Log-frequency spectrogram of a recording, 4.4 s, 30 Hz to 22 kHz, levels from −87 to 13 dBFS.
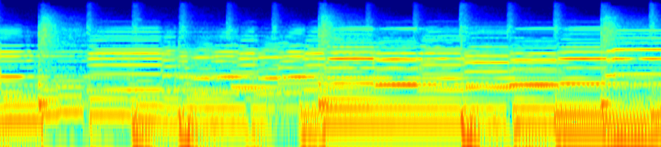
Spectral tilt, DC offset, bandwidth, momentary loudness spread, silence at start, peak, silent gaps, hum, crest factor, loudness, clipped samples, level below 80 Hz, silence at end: -5.5 dB/octave; under 0.1%; 17 kHz; 6 LU; 0 s; -2 dBFS; none; none; 12 dB; -15 LUFS; under 0.1%; -24 dBFS; 0 s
